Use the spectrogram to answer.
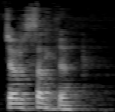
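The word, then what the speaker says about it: Charsadda: Charsada.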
